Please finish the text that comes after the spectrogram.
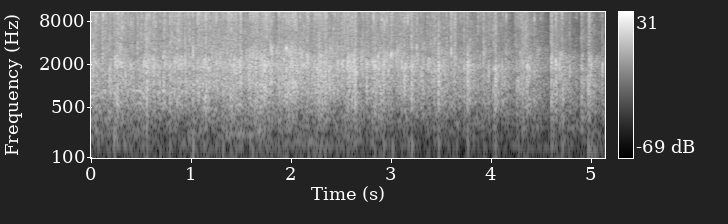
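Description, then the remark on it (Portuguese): An audience claps steadily throughout, a dense, continuous wash of many hands at fairly even loudness, with no voices standing out above it, applauding at the performer's request. “Portanto, inventa qualquer coisa e agora agradeci que aplaudissem só para me lembrar.”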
